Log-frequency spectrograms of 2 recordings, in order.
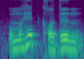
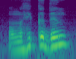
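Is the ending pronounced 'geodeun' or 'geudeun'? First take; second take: geodeun; geudeun. First: The ending is said with a plain 'geo' vowel. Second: The ending is said with a 'geu' vowel.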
